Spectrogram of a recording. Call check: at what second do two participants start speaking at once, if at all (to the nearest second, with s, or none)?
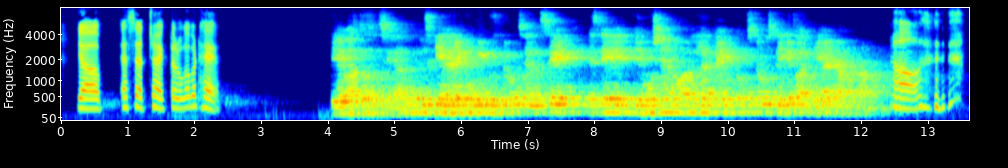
none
